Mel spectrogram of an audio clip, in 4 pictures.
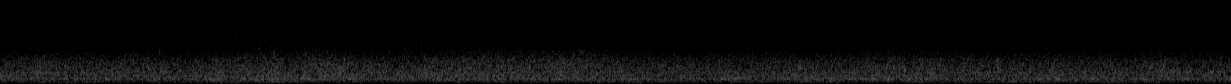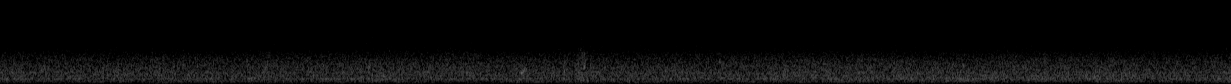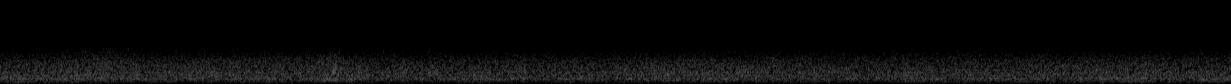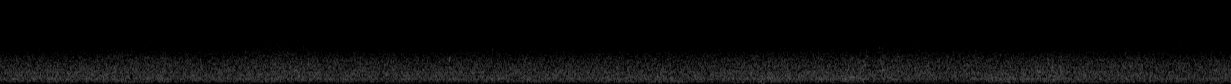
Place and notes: Bywell Bridge, Stocksfield, UK - River Tyne Under Bywell Bridge, Northumberland
River Tyne as it flows under the bridge at Bywell. Occasional sound of water dripping from the arch of the bridge on to the recorder. Recorder used was a hand-held Tascam DR-05.
United Kingdom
